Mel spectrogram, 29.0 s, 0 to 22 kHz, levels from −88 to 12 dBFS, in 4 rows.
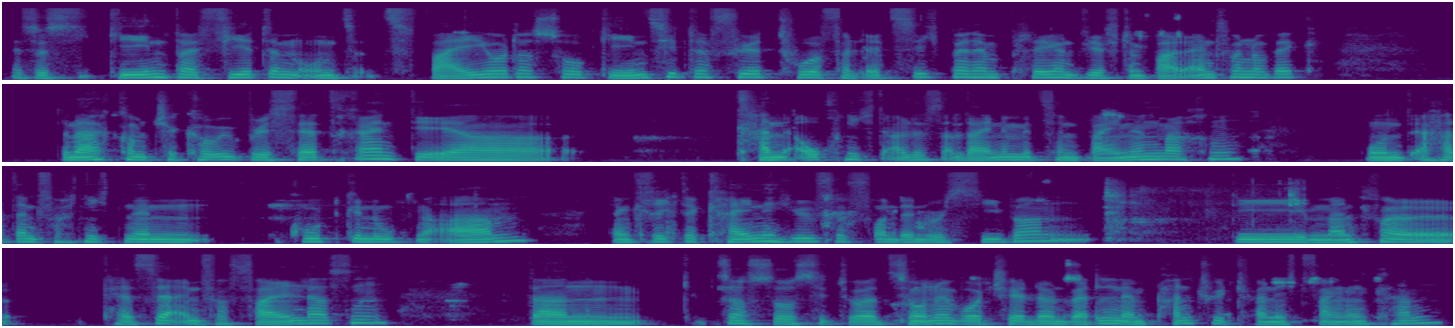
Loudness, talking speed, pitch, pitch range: -33 LUFS, 160 wpm, 130 Hz, 120-150 Hz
